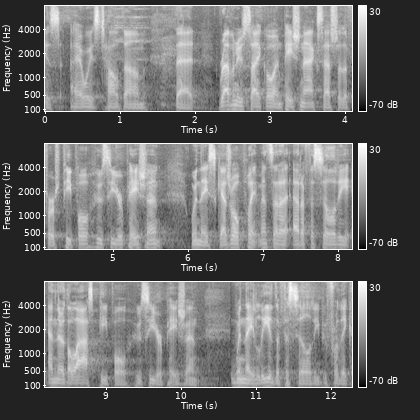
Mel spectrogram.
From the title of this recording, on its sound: Live from HFMA's Annual Conference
